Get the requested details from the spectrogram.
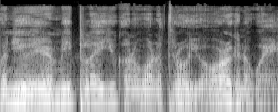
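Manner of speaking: high, raspy, rough voice. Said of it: "Jimmy's voice is, you know, raspy".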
